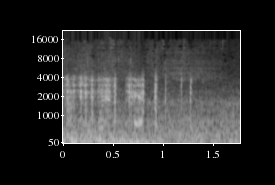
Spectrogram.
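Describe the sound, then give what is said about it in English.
A city bus on the 109 Maryland Parkway route rumbles nearby, its deep engine drone steady and fairly loud, with brief indistinct voice-like sounds over the top. “I'm hearing one of the buses nearby.”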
